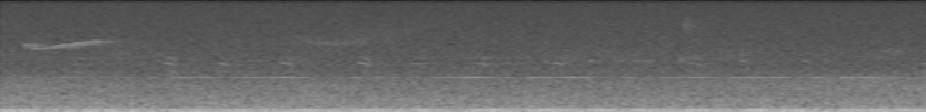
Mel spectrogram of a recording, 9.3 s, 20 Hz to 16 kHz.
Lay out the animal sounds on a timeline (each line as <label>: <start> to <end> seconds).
Eastern Wood-Pewee (Contopus virens): 0.0 to 1.3 seconds
Red-breasted Nuthatch (Sitta canadensis): 1.2 to 7.5 seconds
